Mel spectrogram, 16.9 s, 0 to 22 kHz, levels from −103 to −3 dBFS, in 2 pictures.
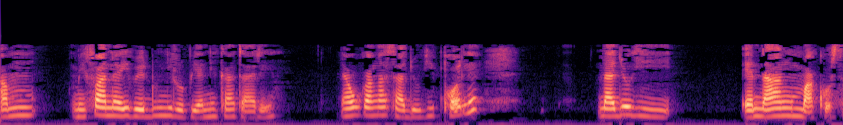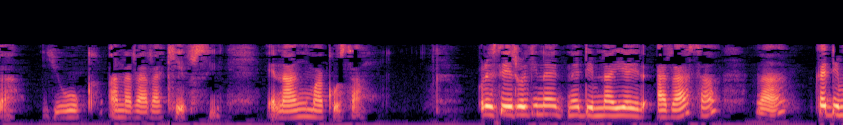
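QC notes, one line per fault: throughout, MP3 compression: watery, swirly speech with nothing above 5.8 kHz and smeared attacks, likely from a starved MP3 encoder, pointing to about 24 kbps.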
